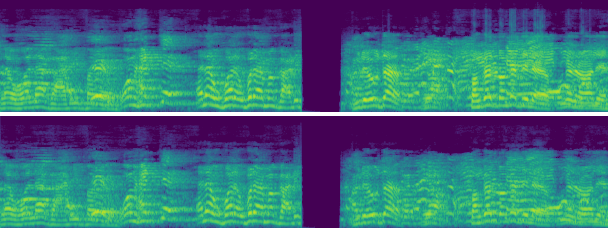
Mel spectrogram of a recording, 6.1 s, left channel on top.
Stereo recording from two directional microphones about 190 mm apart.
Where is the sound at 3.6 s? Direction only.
45° left (ahead or behind).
